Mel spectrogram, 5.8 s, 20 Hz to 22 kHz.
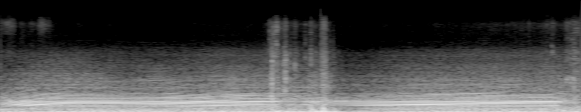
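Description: A 2015 Ford Focus ST runs zero to sixty. The loud, close engine climbs steadily in pitch, dips briefly at a gear change near the middle, then pulls up again.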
